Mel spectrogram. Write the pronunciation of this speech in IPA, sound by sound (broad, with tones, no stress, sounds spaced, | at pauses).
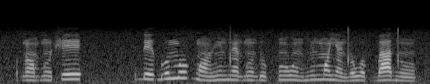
ɗ ɔ̃˨ ɓ ũ˨ ʃ e˦ | ɗ eː˧ ɡʷ e˦ m oː˦ ɡ͡b ɔ̃˨ ɣ ĩ˦ d ɛ̃˦˨ ɓ ũ˧ ɗ u˨ kʷ ũ˦ w ũ˧ b ĩ˦ m ɔ̃˦ j ɛ̃˨ d o˦ w o˨ ɡ͡b aː˦ d ũ˨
